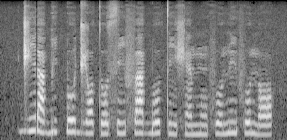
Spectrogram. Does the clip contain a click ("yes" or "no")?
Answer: no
